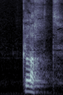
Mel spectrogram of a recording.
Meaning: complaint (general, also physical)
- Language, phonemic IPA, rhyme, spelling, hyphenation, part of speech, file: Dutch, /klɑxt/, -ɑxt, klacht, klacht, noun, Nl-klacht.ogg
